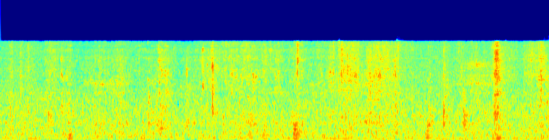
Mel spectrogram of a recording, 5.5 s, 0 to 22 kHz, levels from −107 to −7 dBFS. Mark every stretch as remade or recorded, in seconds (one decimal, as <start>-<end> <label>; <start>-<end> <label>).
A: 0.0-0.4 recorded; 0.4-3.3 remade; 3.3-5.5 recorded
